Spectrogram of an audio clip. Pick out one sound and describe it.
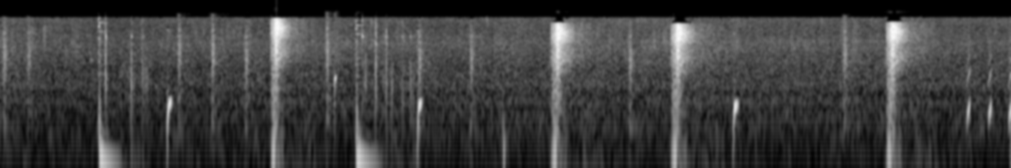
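Sharp swishing thuds of a tool striking weeds and stones sound again and again.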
